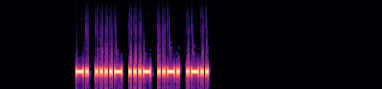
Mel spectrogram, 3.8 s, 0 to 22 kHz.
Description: Morse code, heard as a keyed tone, about 50 wpm, 700 Hz. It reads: N4VFL
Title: USA Call Signs - 5 Characters - 50wpm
